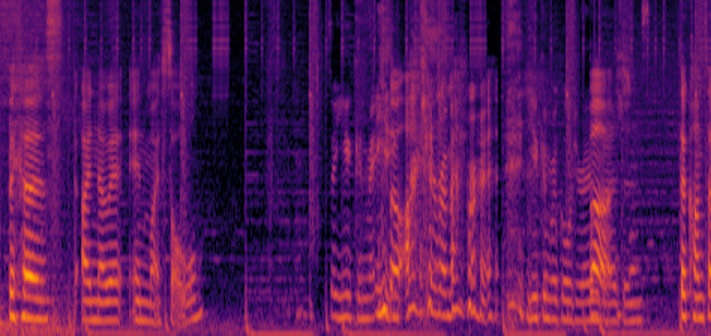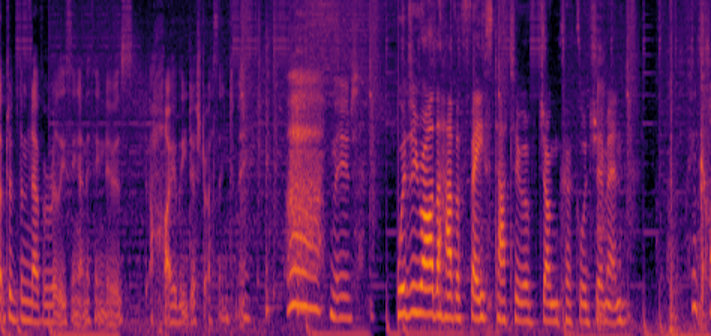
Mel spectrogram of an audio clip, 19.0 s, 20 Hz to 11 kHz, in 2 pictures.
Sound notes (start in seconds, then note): 13.2 sighs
